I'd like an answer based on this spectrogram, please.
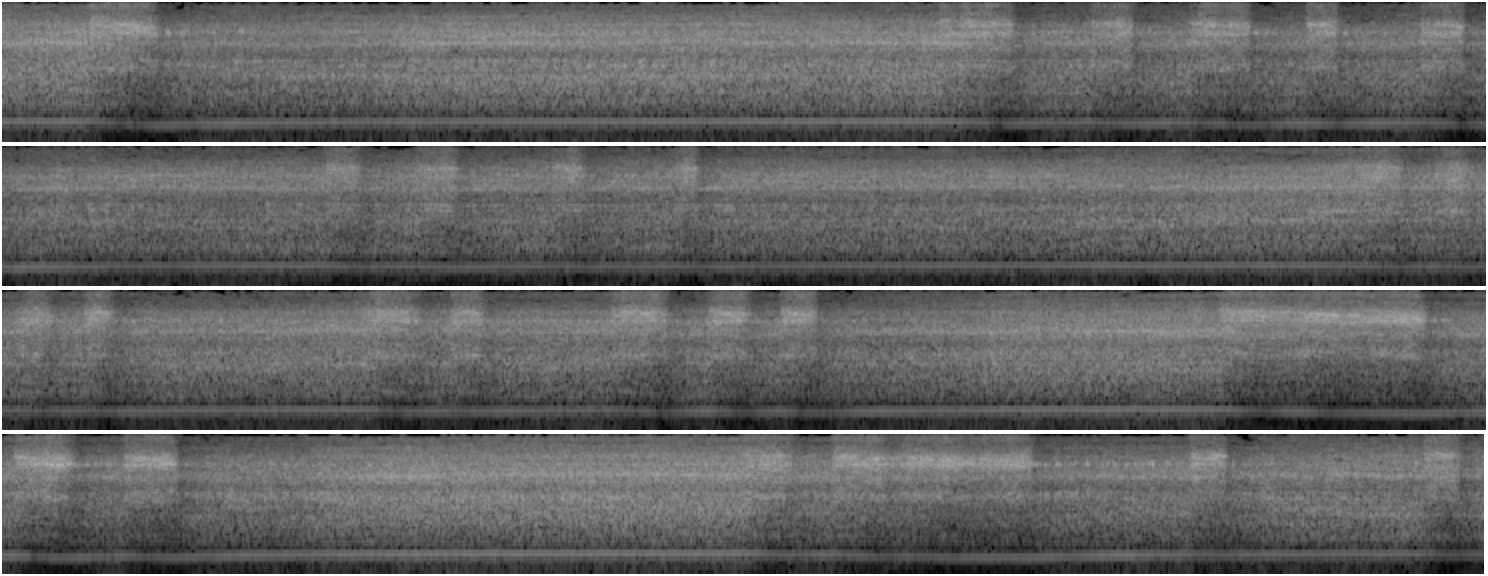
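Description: Electric angle grinder running with a steady whine while its abrasive disc grinds water buffalo horn, giving a rasping hiss; the whine dips in pitch several times as the disc is pressed harder into the horn.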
